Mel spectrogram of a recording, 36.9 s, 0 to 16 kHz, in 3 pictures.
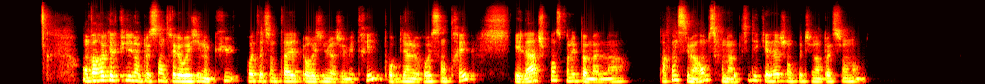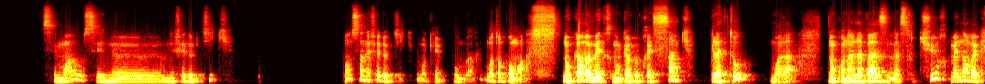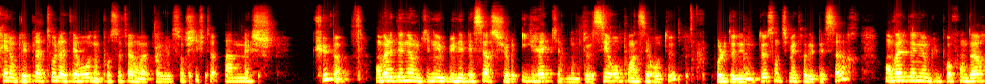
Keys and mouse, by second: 1.1 right click, 2.1 q, 3.0 q, 3.3 q, 4.4-6.4 middle drag, 6.8-7.1 shift+middle drag, 7.4 middle click, 9.0 KP_1, 10.0 middle drag, 11.5-12.0 middle drag, 12.3-13.6 middle drag, 14.2-15.5 middle drag, 16.0 KP_7, 17.1-17.7 middle drag, 18.0 shift+middle drag, 20.3-21.8 drag, 22.0-22.6 middle drag, 22.8-23.2 shift+middle drag, 23.3-23.7 middle drag, 25.3 middle click, 26.6 shift+a, 31.6-33.8 drag, 34.8-35.3 middle drag.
